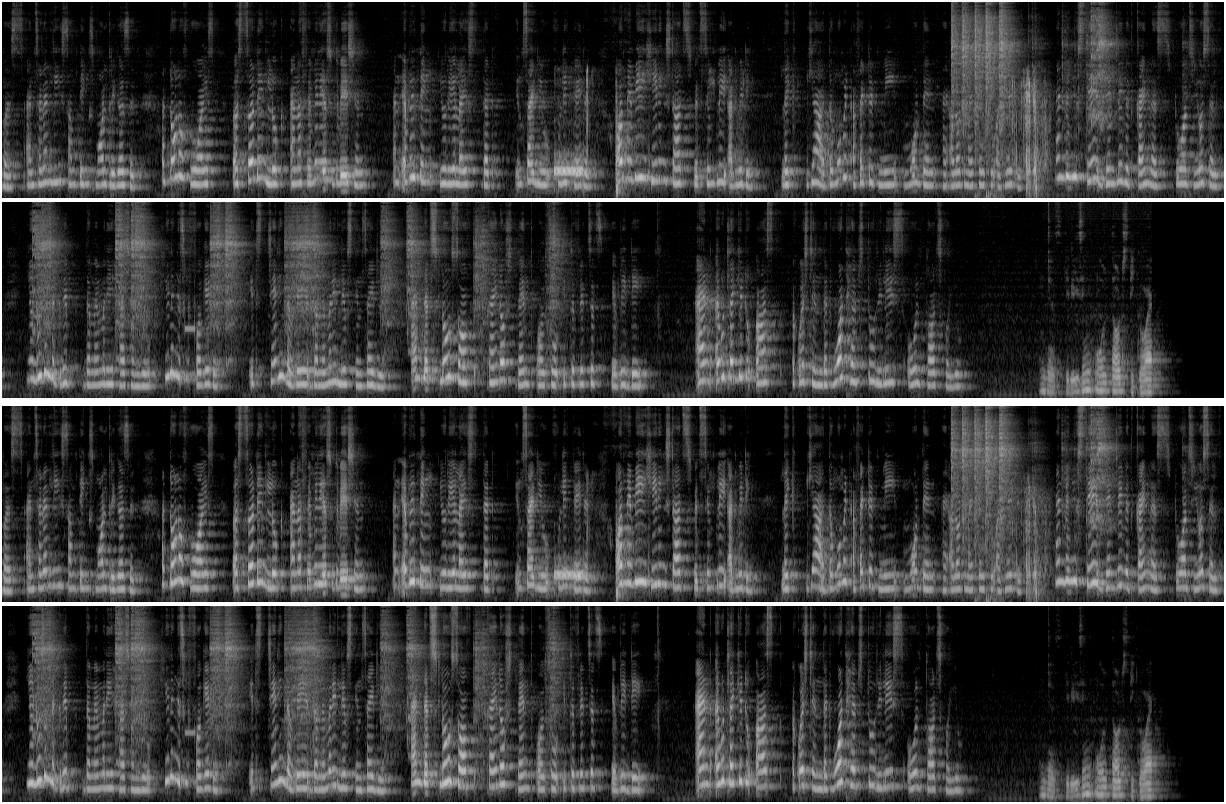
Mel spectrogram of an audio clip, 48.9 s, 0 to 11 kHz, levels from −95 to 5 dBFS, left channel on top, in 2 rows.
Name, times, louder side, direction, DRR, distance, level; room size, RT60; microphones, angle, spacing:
voice 1, 0.0-2.7 3.2-4.2 4.6-7.3 7.8-9.8 10.3-11.8 12.3-15.0 15.6-15.8 16.1-20.4 21.1-23.2 23.5-24.4 24.9-25.8 26.0-27.4 27.7-28.8 29.4-32.1 32.6-33.8 34.1-36.3 36.6-37.2 38.3-39.8 40.2-43.7, equal, 60° right, 7 dB, 1.7 m, -31 dB
Telephone, 11.0-11.7 12.3-12.4 14.1-14.3 14.7-14.8 20.1-21.0 28.1-28.3, left 3 dB, 60° left, 0.9 m, -31 dB
sound 1, 19.0-20.7 21.2-22.1 23.6-23.7 25.0-25.5 26.7-27.3 28.6-29.1 30.1-30.8 32.0-32.2 32.5-32.7 33.9-34.1 35.3-35.5, equal, 30° right, 7.5 m, -36 dB
voice 2, 45.2-47.4, left 2 dB, 25° left, 3 dB, 0.9 m, -37 dB
26.0 x 16.0 x 10.0 m, 0.90 s
head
